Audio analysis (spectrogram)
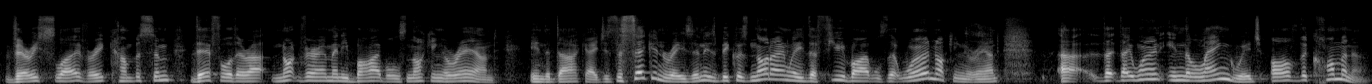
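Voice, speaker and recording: Male preacher, slightly high-pitched, informal storyteller style with rhetorical questions, teaching in a conversational sermon. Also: lively intonation, moderate pace, a little mellow. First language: English. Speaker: preacher teaching on Bible history. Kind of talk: sermon, conversational history lecture.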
